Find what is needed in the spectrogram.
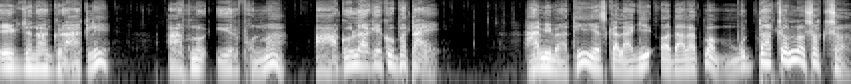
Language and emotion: Nepali, fearful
